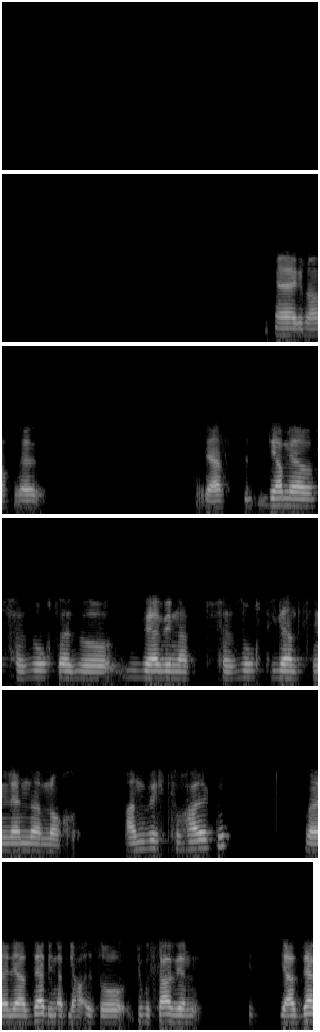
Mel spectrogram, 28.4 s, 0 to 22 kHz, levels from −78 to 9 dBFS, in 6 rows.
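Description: Speech throughout sounds muffled and hoarse, squeezed into a narrow telephone band of roughly 250 Hz to 3.4 kHz, with consonants blurred. That heavy damage is the signature of the G.723.1 codec, whose coarse 30 ms frames and slowly updated voice model fit a rate near 6.3 kbit/s. From 13.80 to 22.10 s the pace abruptly slows to about 0.6 times normal while the pitch stays put, so the speech drags. The likely cause is a time-stretched section, where software lengthened the passage by repeating short pieces rather than resampling it. Just after, from 22.28 to 22.36 s, the sound briefly stretches out and fades before recovering weakly. That is VoIP packet loss concealed by the speech codec, which points to a single lost 30 ms frame. The decoder filled it by extrapolating its last pitch and filter, and the effect persisted into the following frames.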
